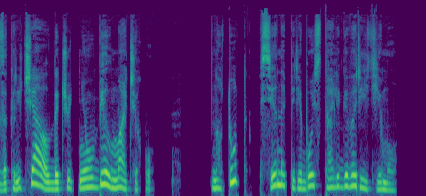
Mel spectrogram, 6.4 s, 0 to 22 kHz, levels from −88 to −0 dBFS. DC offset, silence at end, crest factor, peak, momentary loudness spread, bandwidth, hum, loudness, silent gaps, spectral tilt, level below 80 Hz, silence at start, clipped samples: under 0.1%; 0.45 s; 16 dB; -6 dBFS; 9 LU; 18.5 kHz; none; -22 LUFS; 1.12-1.17 s, 2.13-2.17 s, 2.33-2.57 s, 2.72-3.15 s, 3.60-3.65 s, 3.80-3.88 s; -5.5 dB/octave; -58 dBFS; 0 s; under 0.1%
